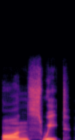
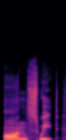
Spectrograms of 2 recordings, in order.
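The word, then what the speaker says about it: en suite: The pronunciation is on suite. It sounds like two separate words on suite.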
